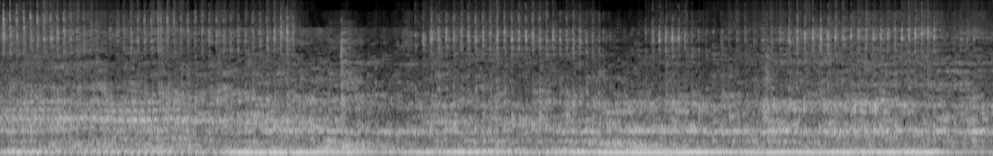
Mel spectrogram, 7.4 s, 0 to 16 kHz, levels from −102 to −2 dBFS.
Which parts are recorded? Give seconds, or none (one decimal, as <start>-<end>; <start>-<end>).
0.0-5.4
